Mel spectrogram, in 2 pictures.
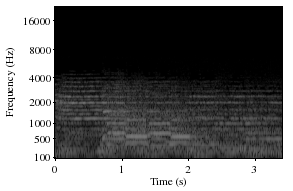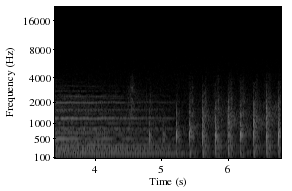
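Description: Knocking on a door, a quick, even series of sharp raps that begins as a sustained, swelling orchestral chord fades away.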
